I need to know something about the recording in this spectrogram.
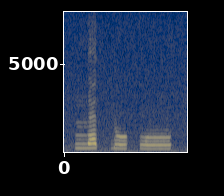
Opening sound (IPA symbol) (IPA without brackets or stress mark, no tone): n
